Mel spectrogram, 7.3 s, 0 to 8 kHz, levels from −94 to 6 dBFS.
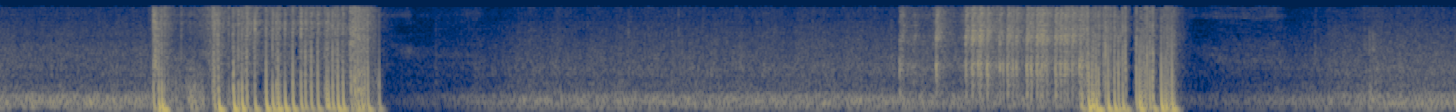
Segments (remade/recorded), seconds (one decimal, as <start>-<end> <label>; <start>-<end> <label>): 0.0-1.8 recorded; 1.8-2.5 remade; 2.5-7.3 recorded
